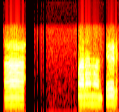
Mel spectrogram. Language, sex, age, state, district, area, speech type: Kannada, male, 18-30, Karnataka, Bagalkot, rural, conversation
